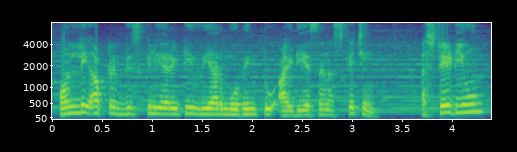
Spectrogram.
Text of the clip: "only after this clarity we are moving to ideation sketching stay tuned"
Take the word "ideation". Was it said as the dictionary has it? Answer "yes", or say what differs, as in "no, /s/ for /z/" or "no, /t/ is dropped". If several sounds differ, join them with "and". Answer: no, /s/ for /ʃ/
